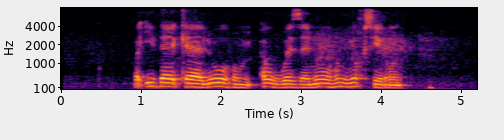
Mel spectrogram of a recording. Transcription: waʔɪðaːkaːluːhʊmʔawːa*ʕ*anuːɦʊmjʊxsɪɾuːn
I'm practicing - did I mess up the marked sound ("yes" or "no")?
yes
